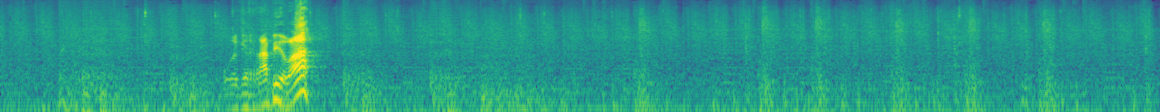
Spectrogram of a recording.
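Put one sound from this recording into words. Rapid gunshots pop from a video game.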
